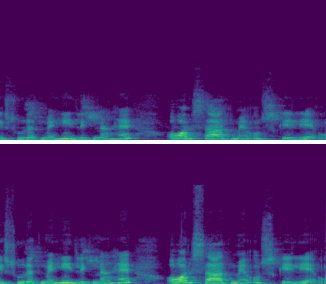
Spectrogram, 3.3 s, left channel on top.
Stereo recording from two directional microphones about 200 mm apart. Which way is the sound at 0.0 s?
55° right (ahead or behind).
